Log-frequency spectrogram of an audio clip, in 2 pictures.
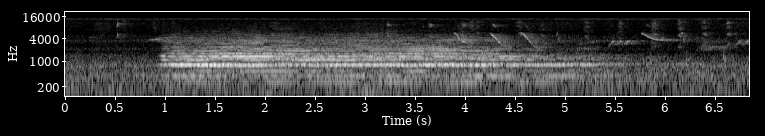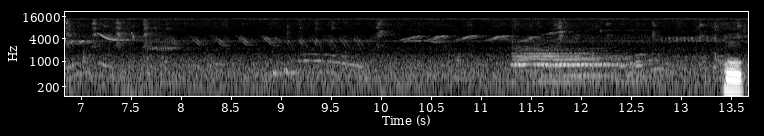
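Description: A train horn blares loudly, twice.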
